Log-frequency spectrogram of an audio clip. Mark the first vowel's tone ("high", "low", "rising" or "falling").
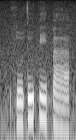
low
